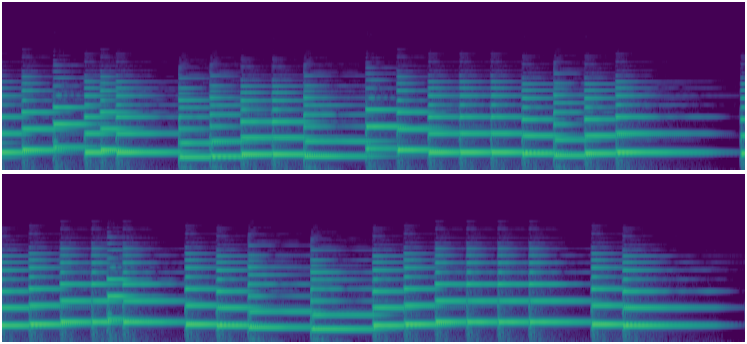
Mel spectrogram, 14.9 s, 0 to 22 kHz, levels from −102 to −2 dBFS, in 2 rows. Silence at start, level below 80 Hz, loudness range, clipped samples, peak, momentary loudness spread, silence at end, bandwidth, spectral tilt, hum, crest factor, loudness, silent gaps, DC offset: 0 s; -74 dBFS; 1 LU; under 0.1%; -24 dBFS; 7 LU; 0.2 s; 5.4 kHz; -1.5 dB/octave; none; 14 dB; -37 LUFS; none; under 0.1%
